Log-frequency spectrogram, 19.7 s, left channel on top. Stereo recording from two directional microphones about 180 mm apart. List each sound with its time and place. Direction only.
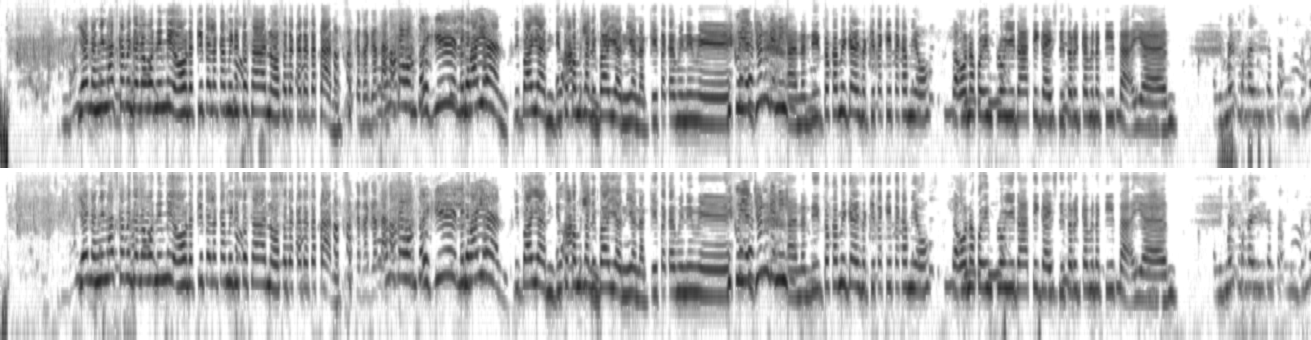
1.1 s speech: 15° left (ahead or behind)
5.3 s speech: 20° right (ahead or behind)
6.3 s speech: 30° right (ahead or behind)
7.7 s speech: 5° left (ahead or behind)
18.6 s speech: 5° left (ahead or behind)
